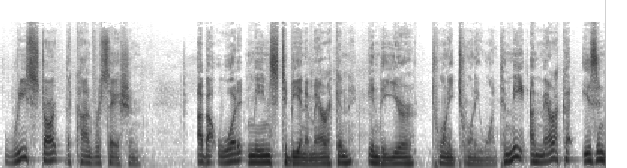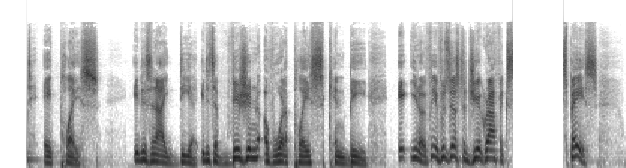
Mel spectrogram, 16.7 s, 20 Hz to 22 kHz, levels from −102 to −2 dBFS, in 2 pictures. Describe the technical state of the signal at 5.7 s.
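At 5.7 s the speech signal is intact, with no technical fault present at that moment.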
